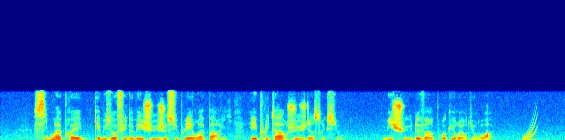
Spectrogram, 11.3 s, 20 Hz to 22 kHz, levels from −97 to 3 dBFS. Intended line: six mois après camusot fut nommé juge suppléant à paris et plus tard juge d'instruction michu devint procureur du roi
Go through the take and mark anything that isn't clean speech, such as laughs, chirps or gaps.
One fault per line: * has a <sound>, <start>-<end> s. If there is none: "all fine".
* has a chirp, 10.4-10.8 s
